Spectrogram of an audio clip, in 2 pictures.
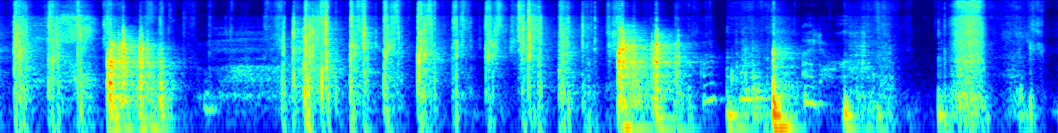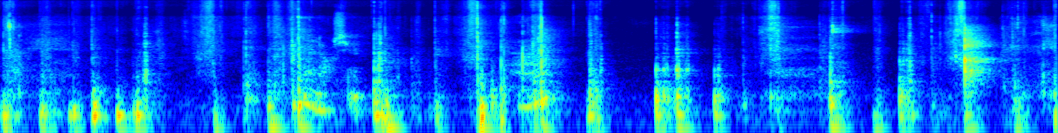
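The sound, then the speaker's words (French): Tarot cards are covered and handled during an astrological reading: many sharp taps, slaps and clicks come in irregular clusters over about twenty seconds, with a voice talking between and under them. “je suis en train de... Je recouvre les cartes.”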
